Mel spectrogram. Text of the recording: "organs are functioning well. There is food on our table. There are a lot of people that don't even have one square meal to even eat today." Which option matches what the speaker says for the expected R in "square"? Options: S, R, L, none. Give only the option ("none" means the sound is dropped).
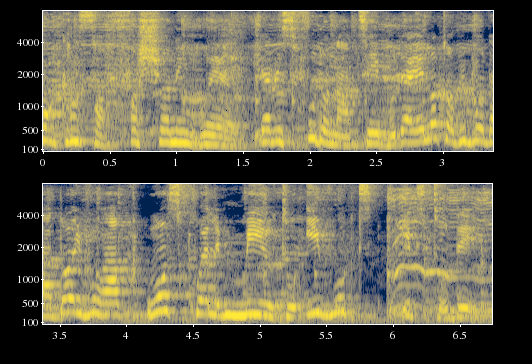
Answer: L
